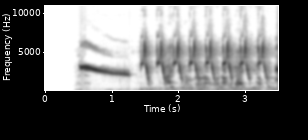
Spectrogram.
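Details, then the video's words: Black-collared starling song played as a lure to draw other starlings into answering: one long clear whistle sliding gently downward, then a quick series of about eight sharp descending chirps. Faint low thumps sit beneath. "JITU Memancing Jalak Suren Lain Langsung Bongkar Isian Nyaut Suara Panjang"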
